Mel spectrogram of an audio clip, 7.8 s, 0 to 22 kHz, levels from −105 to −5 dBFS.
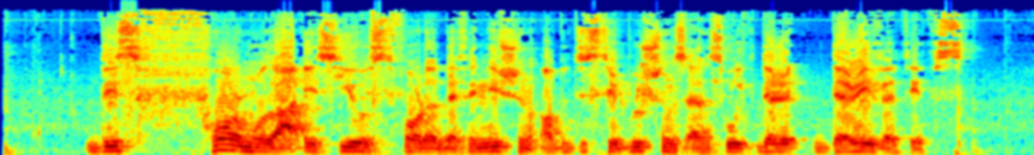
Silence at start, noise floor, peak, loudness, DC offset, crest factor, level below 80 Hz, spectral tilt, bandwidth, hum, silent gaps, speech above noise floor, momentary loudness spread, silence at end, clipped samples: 0.05 s; -39 dBFS; 0 dBFS; -10 LUFS; under 0.1%; 12 dB; -44 dBFS; -3 dB/octave; over 20 kHz; none; none; 29 dB; 7 LU; 0.45 s; under 0.1%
